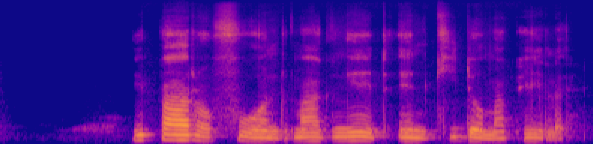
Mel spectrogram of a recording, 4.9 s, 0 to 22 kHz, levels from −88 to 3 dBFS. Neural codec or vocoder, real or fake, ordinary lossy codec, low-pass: codec, 44.1 kHz, 7.8 kbps, DAC; fake; none; none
